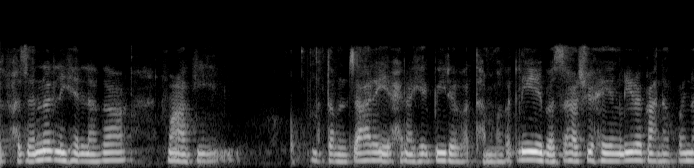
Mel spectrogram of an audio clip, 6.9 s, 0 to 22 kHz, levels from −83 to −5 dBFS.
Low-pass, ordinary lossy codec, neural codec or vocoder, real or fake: 7.2 kHz; Opus, 24 kbps; codec, 16 kHz, 2 kbps, X-Codec, WavLM features, trained on Multilingual LibriSpeech; fake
